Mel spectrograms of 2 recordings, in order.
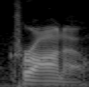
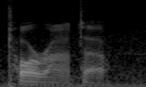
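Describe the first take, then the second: First: The first vowel is dropped. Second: The first vowel is fully pronounced. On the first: The speaker calls it right. "They dropped the first O" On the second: The speaker calls it wrong. "I was getting yelled at by my family for calling it Toronto"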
